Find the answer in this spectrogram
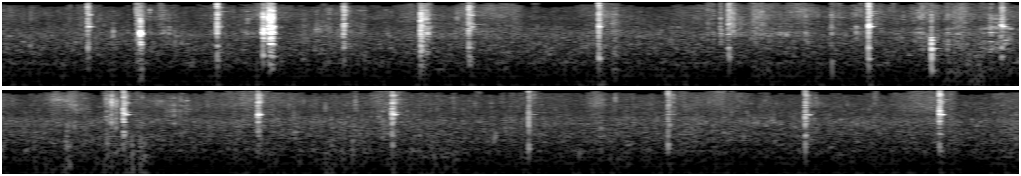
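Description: Pickaxe striking stony earth and rock while digging out a whetstone stone: a string of sharp, irregular knocks, roughly two a second.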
